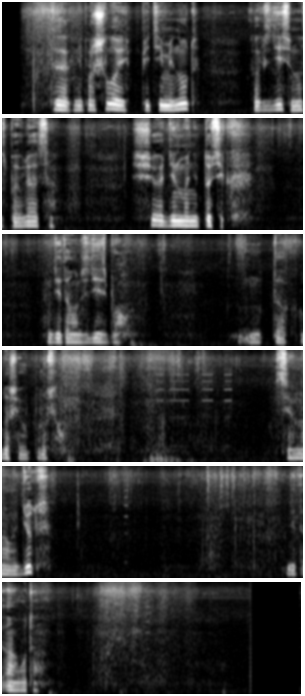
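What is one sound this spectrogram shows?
Dry leaves rustle and crunch as a hand digs through them.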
